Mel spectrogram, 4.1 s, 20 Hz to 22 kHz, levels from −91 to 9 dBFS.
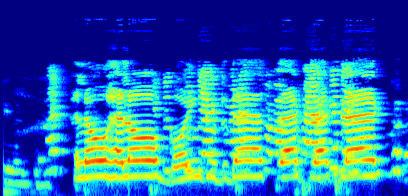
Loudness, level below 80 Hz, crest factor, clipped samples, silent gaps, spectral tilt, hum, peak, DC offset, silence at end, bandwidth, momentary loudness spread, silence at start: -13 LUFS; -64 dBFS; 14 dB; under 0.1%; none; -1 dB/octave; none; -2 dBFS; under 0.1%; 0 s; 7.6 kHz; 14 LU; 0.05 s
